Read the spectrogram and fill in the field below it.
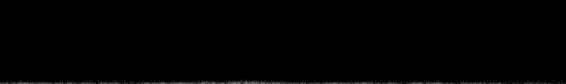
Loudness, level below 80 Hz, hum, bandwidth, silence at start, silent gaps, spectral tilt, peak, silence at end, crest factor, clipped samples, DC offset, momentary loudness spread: -61 LUFS; -54 dBFS; none; 13 kHz; 0 s; none; -4.5 dB/octave; -36 dBFS; 0 s; 16 dB; under 0.1%; under 0.1%; 13 LU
